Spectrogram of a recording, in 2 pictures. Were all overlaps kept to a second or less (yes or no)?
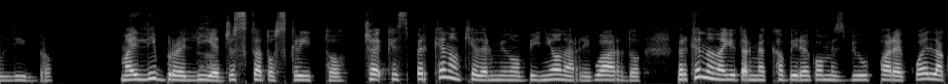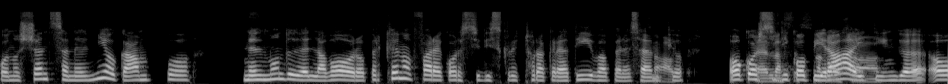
no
